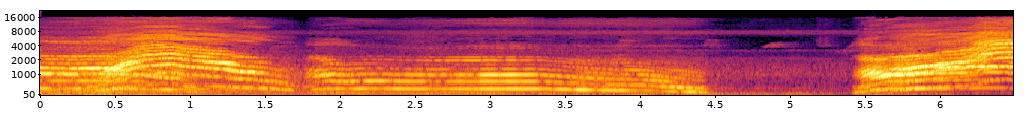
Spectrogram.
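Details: Territorial cats threatening each other at night: a loud rising, wavering yowl, then a long, falling, drawn-out moan, a brief silence, and a fresh harsh yowl climbing at the end.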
